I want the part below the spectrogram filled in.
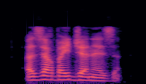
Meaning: female equivalent of Azerbaïdjanais
- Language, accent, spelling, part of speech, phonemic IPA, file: French, France, Azerbaïdjanaise, noun, /a.zɛʁ.baj.dʒa.nɛz/, LL-Q150 (fra)-Azerbaïdjanaise.wav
